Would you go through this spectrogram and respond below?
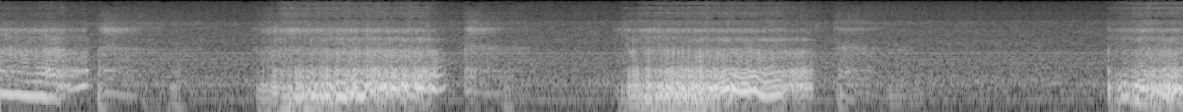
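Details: Dog snoring in a small room: rough, rumbling snorts rising and falling every three to four seconds, steady and unbroken, no other clear sounds.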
